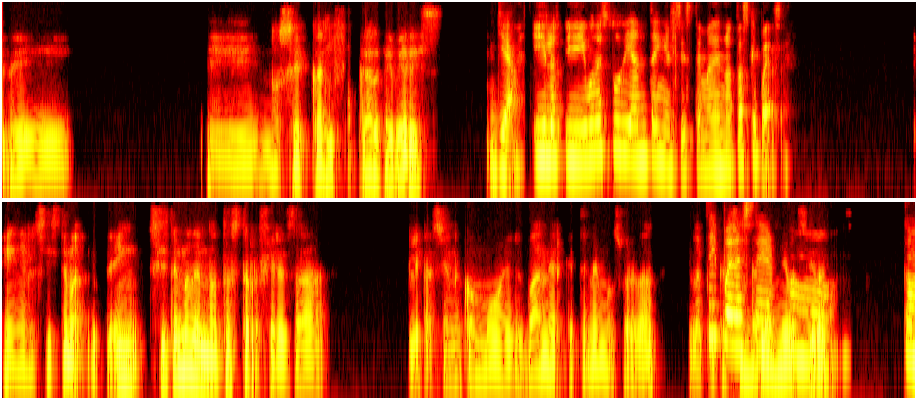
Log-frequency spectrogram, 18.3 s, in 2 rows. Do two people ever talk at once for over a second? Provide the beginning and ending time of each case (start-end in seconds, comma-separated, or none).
16.2-17.4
